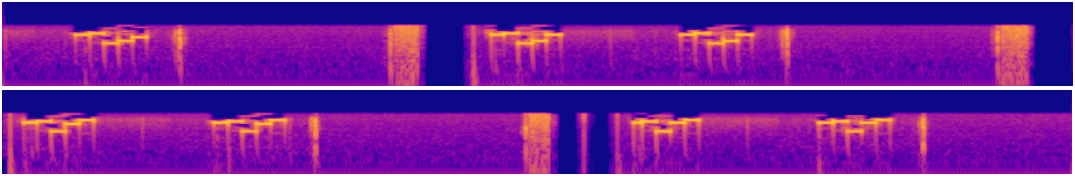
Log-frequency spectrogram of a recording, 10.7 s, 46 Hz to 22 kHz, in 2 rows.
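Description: Five-tone selective call (ZVEI), heard as quick runs of five tones, tones of about 80 ms. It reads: 89136 89138 89138 89170 89170 89180 89180
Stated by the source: ZVEI five-tone call received by SDR, from feuerwehr-orlamuende.org archive (fire brigade Orlamünde).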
